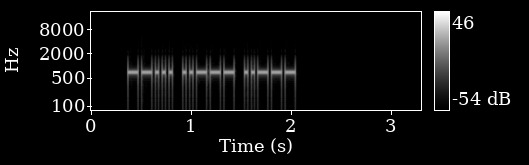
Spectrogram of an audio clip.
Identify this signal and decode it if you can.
Morse code, heard as a keyed tone, about 34 wpm, 700 Hz. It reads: 722
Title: Common Cut Numbers - 3-Digit 35wpm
